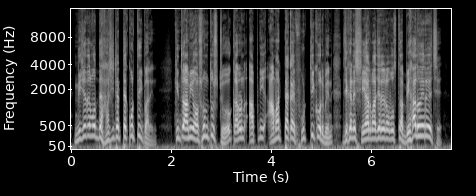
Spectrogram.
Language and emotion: Bengali, disgusted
